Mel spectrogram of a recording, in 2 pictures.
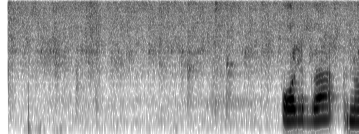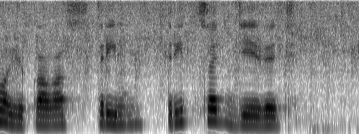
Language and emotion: Russian, neutral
